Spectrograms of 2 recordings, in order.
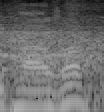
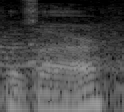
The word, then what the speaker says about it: Pazar: Pass low to Hall and foul and gets on Pazza. Pazza, I think it's Pazar. Pronunciation is Pazar.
